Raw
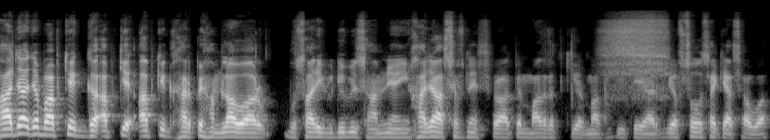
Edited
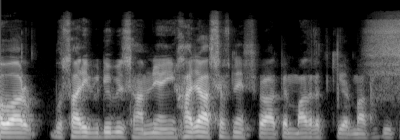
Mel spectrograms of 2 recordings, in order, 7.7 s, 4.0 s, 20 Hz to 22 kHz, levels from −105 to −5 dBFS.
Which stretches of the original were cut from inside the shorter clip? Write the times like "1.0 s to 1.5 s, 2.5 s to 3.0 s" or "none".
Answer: none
